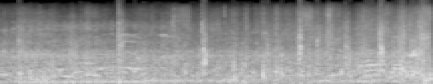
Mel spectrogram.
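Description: Scuffling picked up by a jostled handheld camera: rustling, knocks and footsteps, with scattered voices in the background. A steady low hum runs underneath.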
